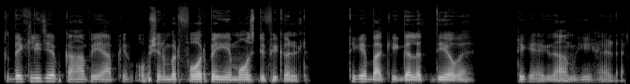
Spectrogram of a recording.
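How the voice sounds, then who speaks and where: A young man with an Indian accent, teaching English grammar and vocabulary for exam prep in a casual lesson, reading sentences out slowly word by word and checking in with repeated rhetorical questions. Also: mid-range voice, flat delivery, vocal fry, a little mellow, no room sound, clean studio sound.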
